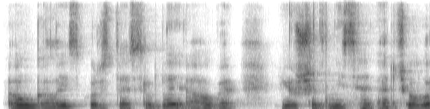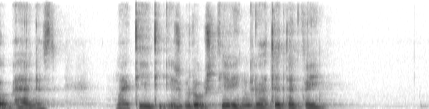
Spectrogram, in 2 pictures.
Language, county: Lithuanian, Panevėžys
